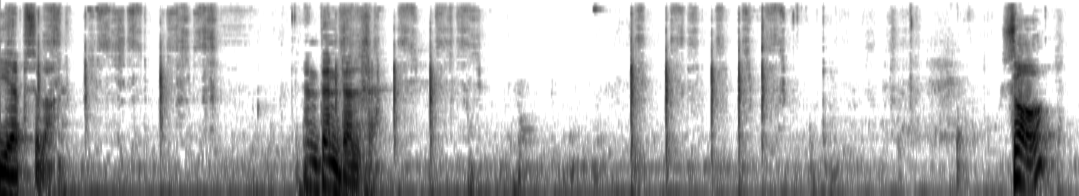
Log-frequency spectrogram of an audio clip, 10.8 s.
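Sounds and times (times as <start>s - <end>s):
speech: 0.0s - 0.8s, 3.0s - 3.9s, 10.1s - 10.6s
low steady hum: 0.0s - 10.7s
writing on a board during a lecture: 0.3s - 2.3s, 3.4s - 4.9s, 6.3s - 8.0s.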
